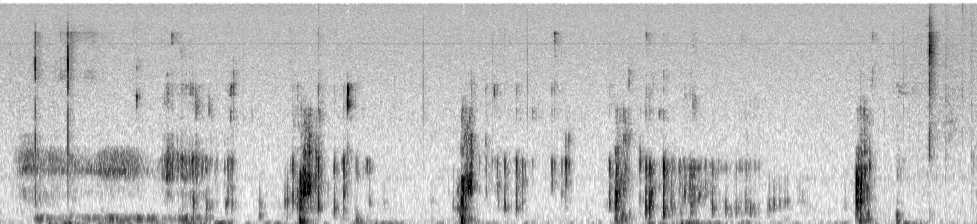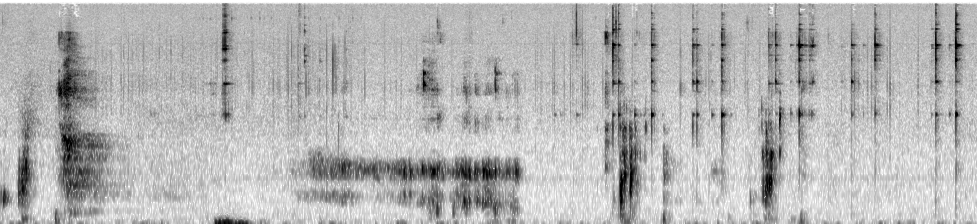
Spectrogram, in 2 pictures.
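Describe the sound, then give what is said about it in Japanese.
Close gulps and swallows from a large glass of warm drink, captured by a binaural microphone resting on stacked books on the floor: many quiet, irregular swallowing sounds with occasional faint clinks of the glass between them. “もうちょっと飲むね。”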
